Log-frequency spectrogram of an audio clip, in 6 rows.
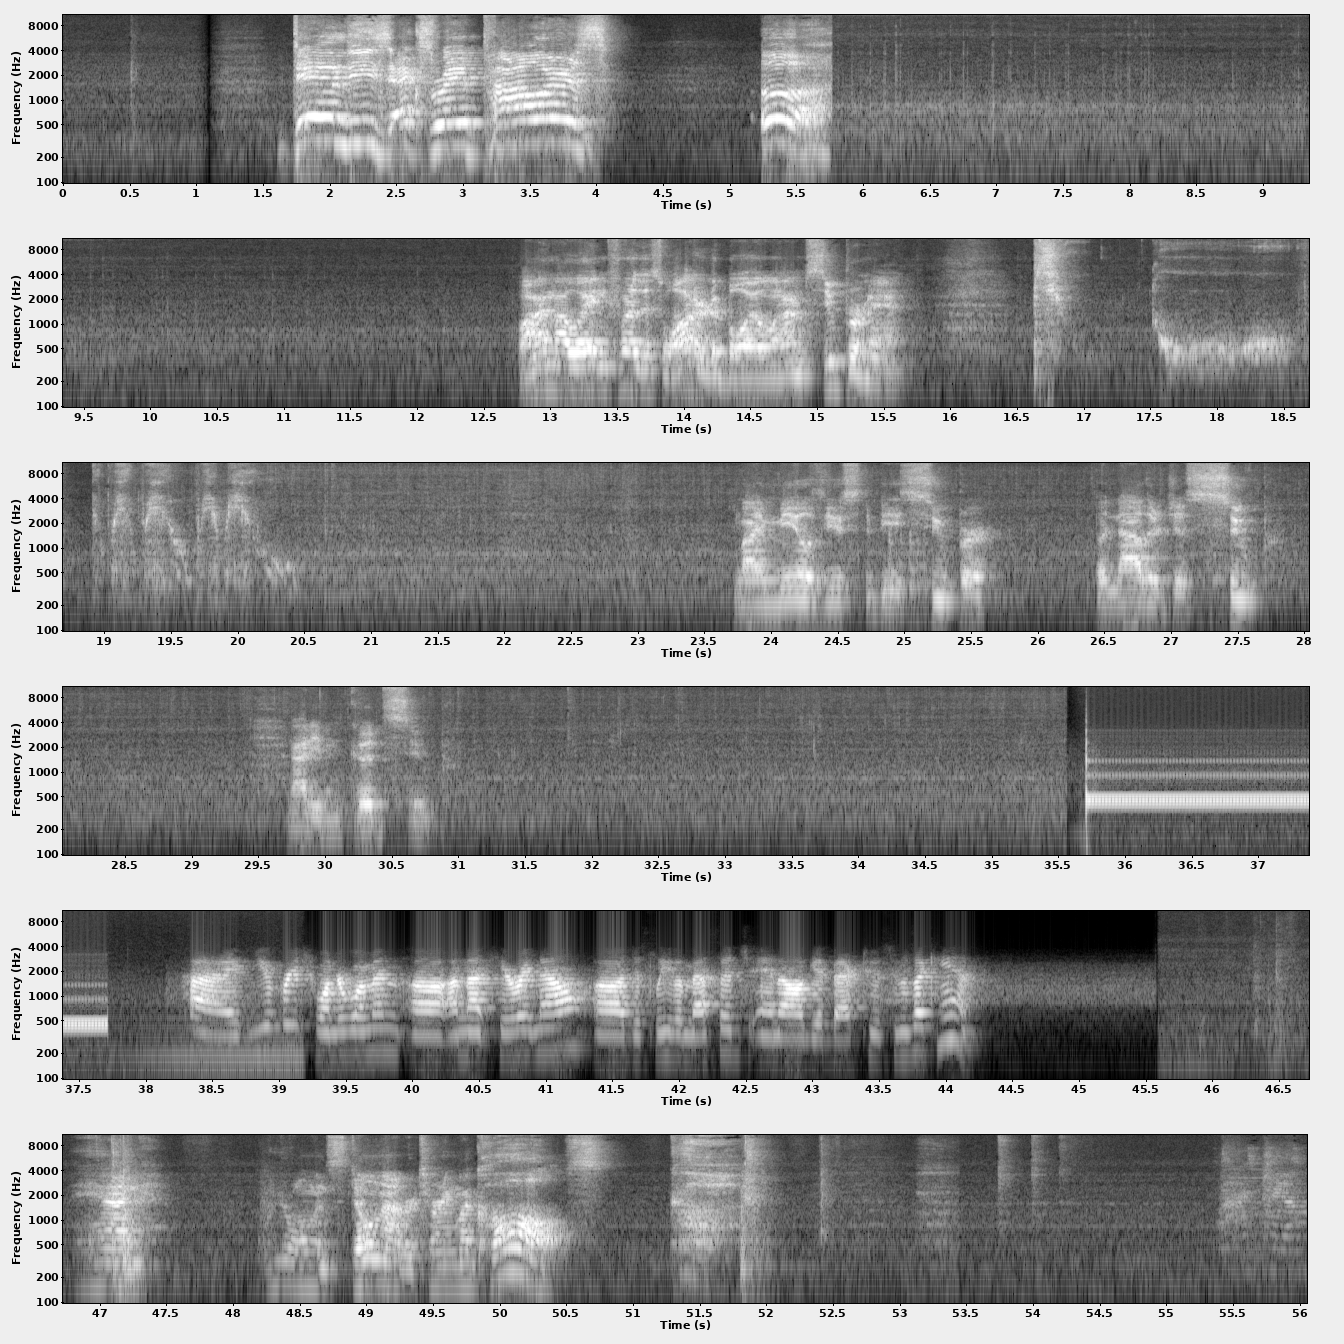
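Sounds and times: gas stove burner hissing: 5.8 - 17.2, 20.2 - 35.6
telephone ringback tone: 35.7 - 37.8.

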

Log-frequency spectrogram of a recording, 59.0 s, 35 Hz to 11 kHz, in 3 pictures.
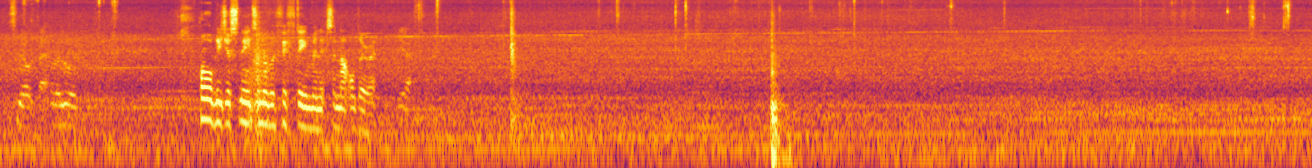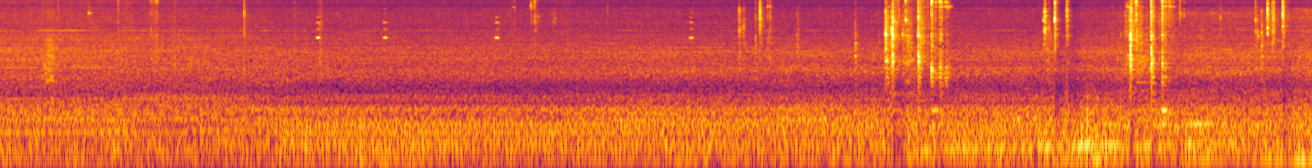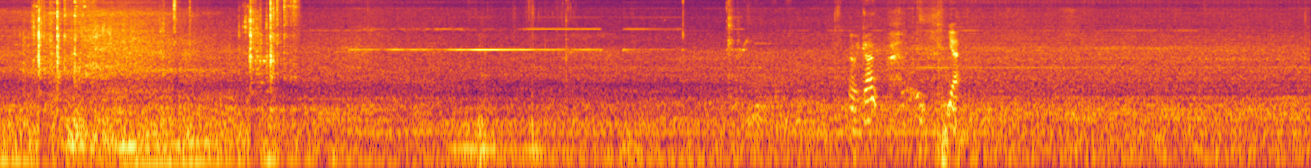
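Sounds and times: washers and dryers humming: 0.0 - 59.0
payment kiosk clicks and rattles: 32.9 - 34.0, 36.5 - 37.5, 39.7 - 41.1, 42.9 - 43.9
thin electronic tone: 44.0 - 49.7.

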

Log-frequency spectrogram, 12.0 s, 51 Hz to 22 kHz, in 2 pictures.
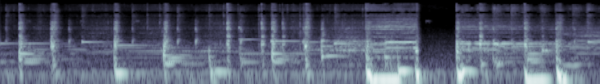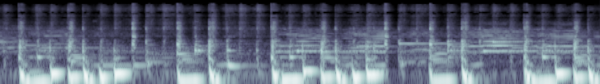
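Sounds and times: loud music through car speakers: 0.0 - 12.0.

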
